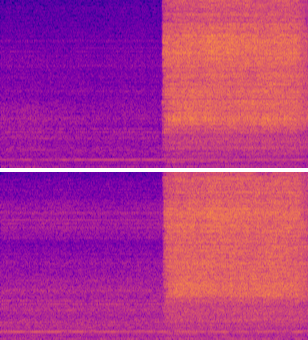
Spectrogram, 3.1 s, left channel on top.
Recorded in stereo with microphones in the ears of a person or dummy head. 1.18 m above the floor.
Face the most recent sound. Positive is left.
turn(degrees=30)  # may be behind; listen again after turning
